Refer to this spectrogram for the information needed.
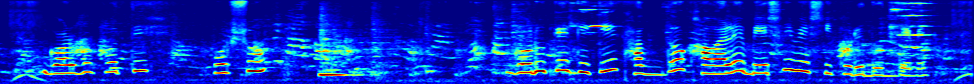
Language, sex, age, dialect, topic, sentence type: Bengali, female, 18-24, Rajbangshi, agriculture, question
